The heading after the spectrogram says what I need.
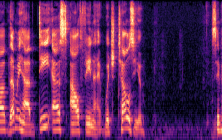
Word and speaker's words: fine: Now we also see the word, now this looks like the word fine, right? But we don't pronounce it fine because it's from the Italian language. So we say fine.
